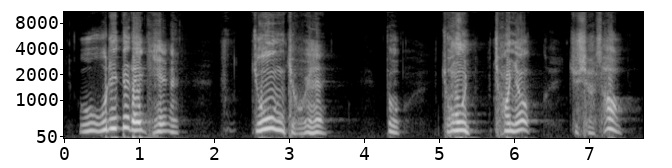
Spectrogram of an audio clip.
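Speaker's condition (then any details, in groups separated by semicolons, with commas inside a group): Cerebral palsy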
